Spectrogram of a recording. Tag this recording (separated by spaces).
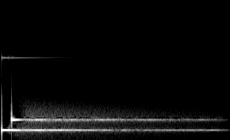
coin diamond game item note object pick-up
